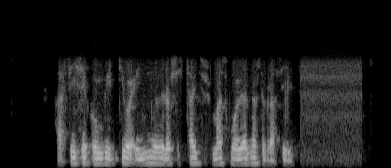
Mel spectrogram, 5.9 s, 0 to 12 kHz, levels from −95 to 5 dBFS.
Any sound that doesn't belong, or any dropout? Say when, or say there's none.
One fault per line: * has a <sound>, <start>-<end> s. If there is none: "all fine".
all fine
